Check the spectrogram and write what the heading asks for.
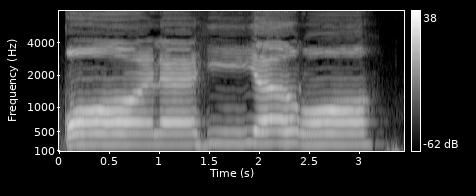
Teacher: Dia bergetar sifat dia tuan-tuan. Dan baris di atas dia dibaca dengan tebal. Tafkhim ra.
